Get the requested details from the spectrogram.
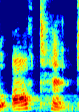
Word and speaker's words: often: 很明显，希尔多不喜欢吃这种香菜，或者是你是不是 pronounce the t in often？often 这个词 o f t e n，很多人有不同的读法，有的人习惯读 often，有的人喜欢读 often，就喜欢把中间的那个 t 这个音发出来。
